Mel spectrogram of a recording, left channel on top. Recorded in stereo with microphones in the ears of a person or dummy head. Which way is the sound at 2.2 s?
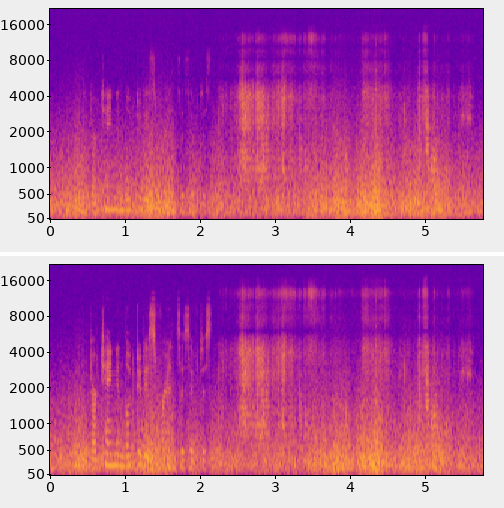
10° right (ahead or behind).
